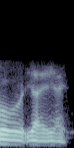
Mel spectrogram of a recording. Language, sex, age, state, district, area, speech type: Manipuri, male, 18-30, Manipur, Kangpokpi, urban, conversation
